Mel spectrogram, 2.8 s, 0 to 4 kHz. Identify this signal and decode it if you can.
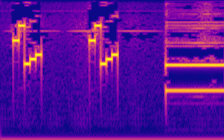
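Five-tone selective call (ZVEI), heard as quick runs of five tones, tones of about 70 ms. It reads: 88345
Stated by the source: ZVEI five-tone call 88263 received on SDR.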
